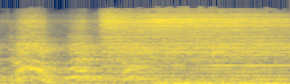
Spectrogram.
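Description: Loud live jatra stage music through the hall's speakers. A voice cries out in the first half-second, then the music carries on as a steady wash with a heavy low beat.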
